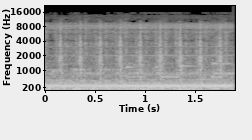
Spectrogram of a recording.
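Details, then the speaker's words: Refrigerator overfreezing with warm lower section: fast even clock-like ticking about eight per second over steady hum, loud at night; defrost timer sticking, never enters defrost. "entonces quiere decir que ese reloj no sirve se está quedando pegado como quiere avanzar se desangra no por dentro probablemente eso pasó y hasta ahí quedó entonces nunca entra el sistema de deshielo no entra a descongelar por eso se nos llena mucho"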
